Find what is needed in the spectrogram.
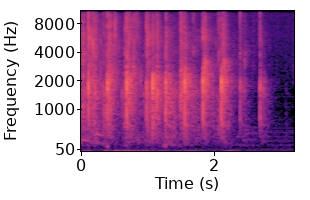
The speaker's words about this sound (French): D'accord. D'accord. Un aplauso al Señor. Applaudissez le Seigneur, si vous êtes d'accord.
